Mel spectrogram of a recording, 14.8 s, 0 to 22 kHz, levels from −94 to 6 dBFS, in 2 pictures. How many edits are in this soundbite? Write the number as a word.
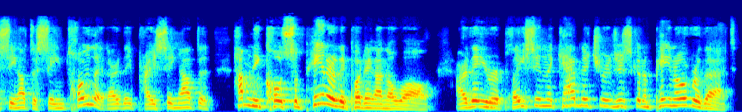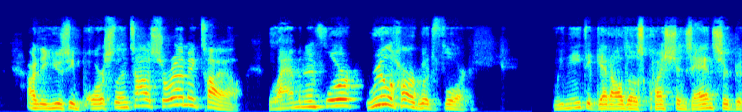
zero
